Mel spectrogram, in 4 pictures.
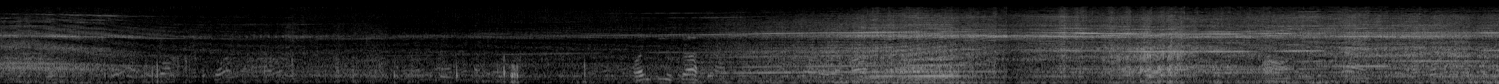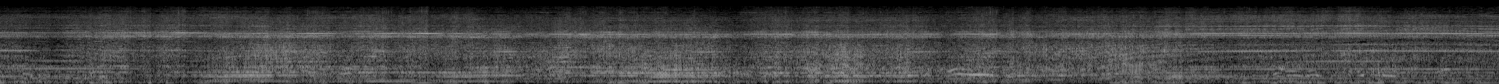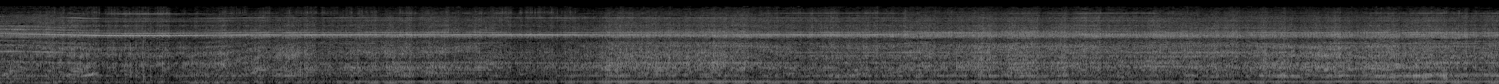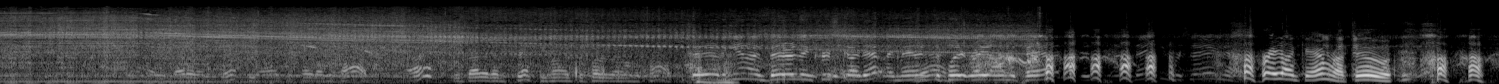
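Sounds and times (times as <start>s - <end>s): rotor blades chopping: 0.0s - 55.1s
rc helicopter motor whine: 0.0s - 55.6s.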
